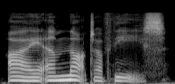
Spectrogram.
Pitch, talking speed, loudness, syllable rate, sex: 175 Hz, 170 wpm, -17 LUFS, 3.9 syllables/s, female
